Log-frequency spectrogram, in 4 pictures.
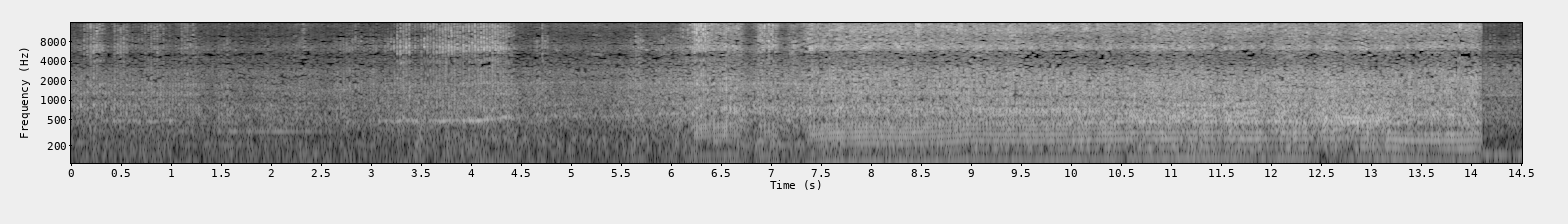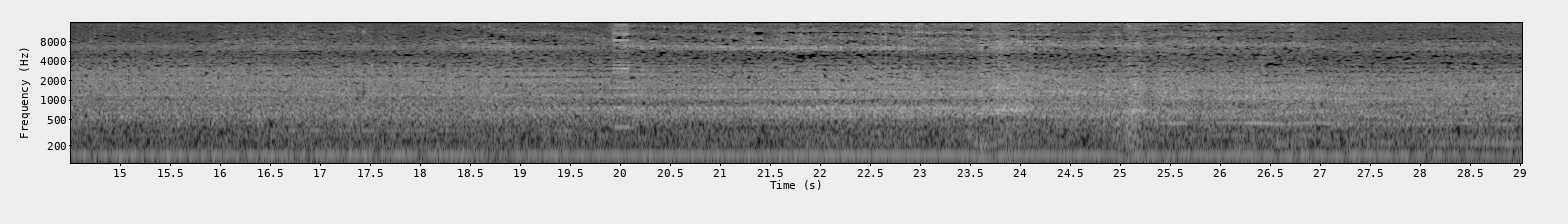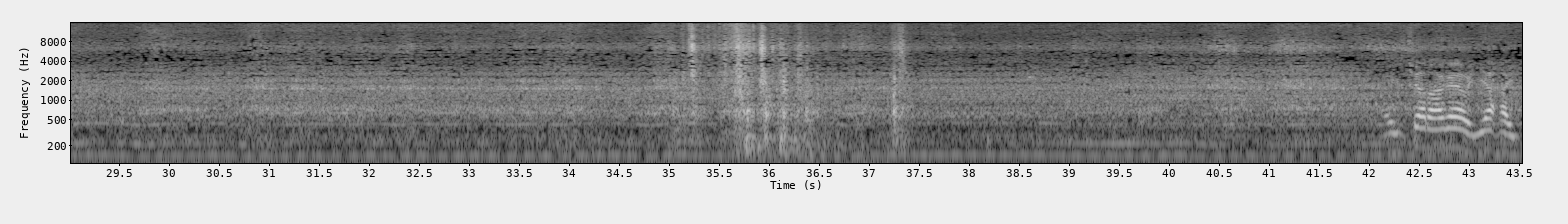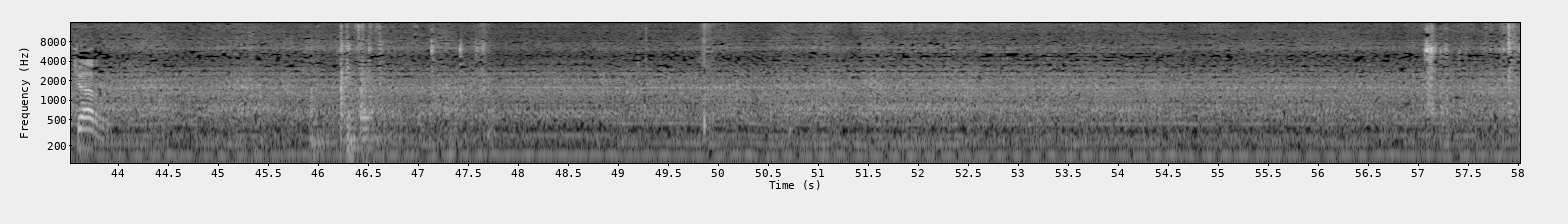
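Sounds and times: diesel engines running steadily: 0.0s - 58.0s
tractor engine under load: 0.0s - 58.0s.

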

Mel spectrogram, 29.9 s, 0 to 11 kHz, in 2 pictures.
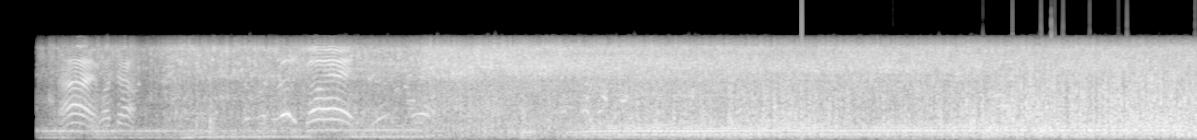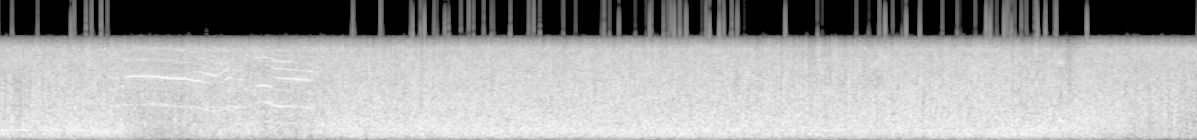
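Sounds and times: motorboat engine: 0.5s - 29.9s
rushing wind: 0.5s - 29.9s
water rushing from wake: 0.5s - 29.9s.

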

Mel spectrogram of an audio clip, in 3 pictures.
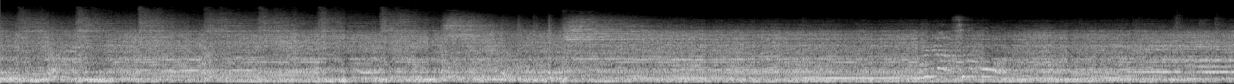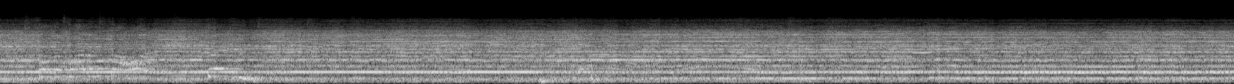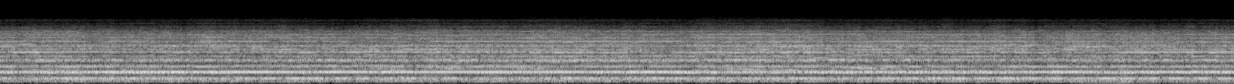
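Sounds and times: electric guitar feedback drone: 0.0s - 37.0s.

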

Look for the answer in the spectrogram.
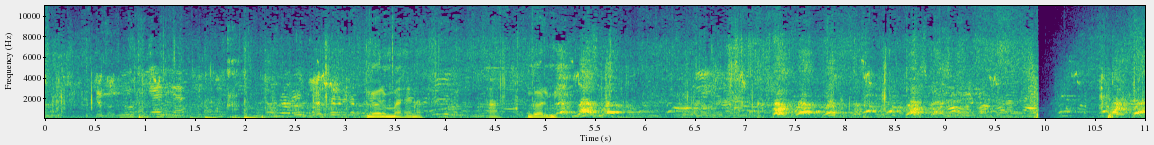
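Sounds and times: dog barking and yipping: 5.1s - 6.4s, 7.2s - 9.3s, 10.6s - 11.0s.

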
